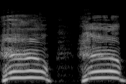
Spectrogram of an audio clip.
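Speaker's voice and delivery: very high, shrill, repeated yell. Retelling a woman who won't sit down for the nurses, imitating a woman yelling help. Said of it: "she's just yelling".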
